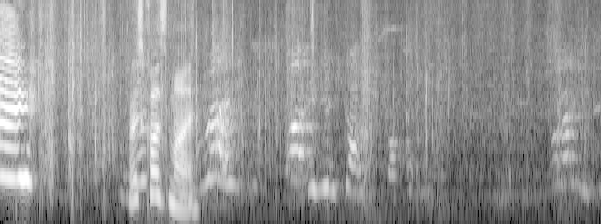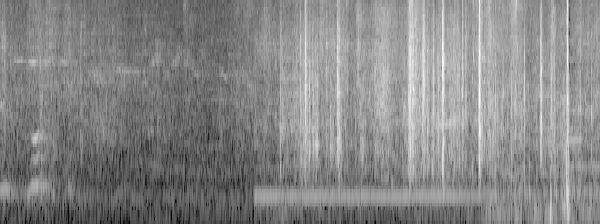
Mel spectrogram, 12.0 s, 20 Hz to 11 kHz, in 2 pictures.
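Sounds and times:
children shouting in play: 5.5 - 6.7.

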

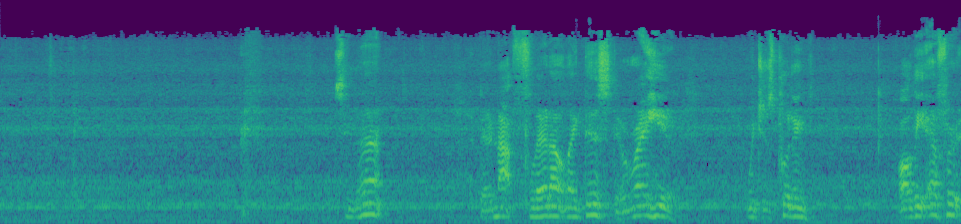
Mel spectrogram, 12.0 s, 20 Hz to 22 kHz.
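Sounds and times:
faint constant tone: 0.0 - 12.0
low machine hum: 0.0 - 12.0.

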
